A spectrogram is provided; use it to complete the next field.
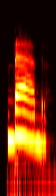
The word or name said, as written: bab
